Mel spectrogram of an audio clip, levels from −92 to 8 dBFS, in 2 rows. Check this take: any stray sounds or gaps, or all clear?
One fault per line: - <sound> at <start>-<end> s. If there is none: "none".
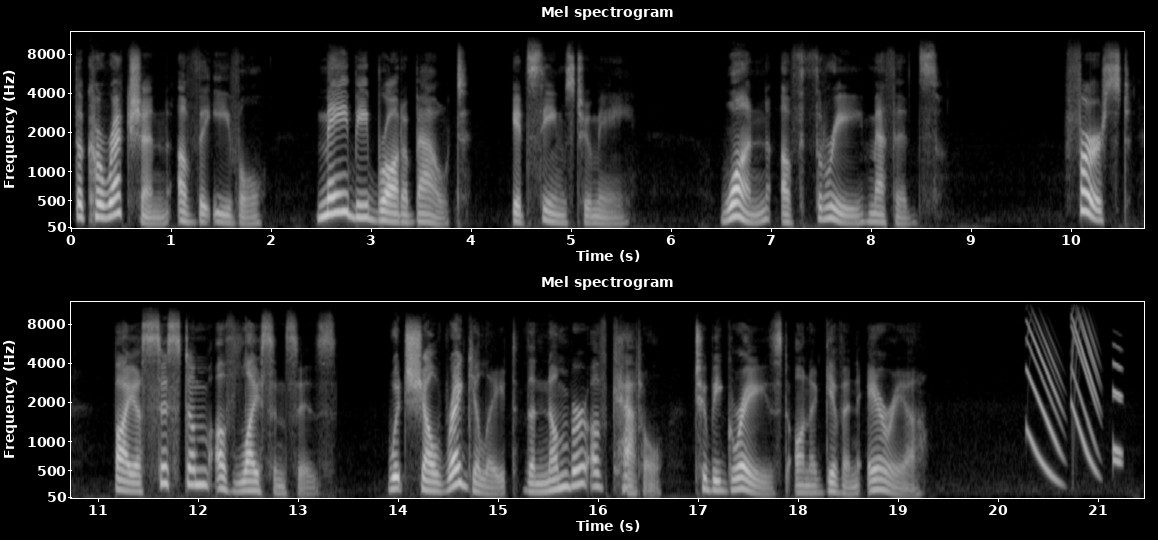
- chirp at 20.3-21.3 s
